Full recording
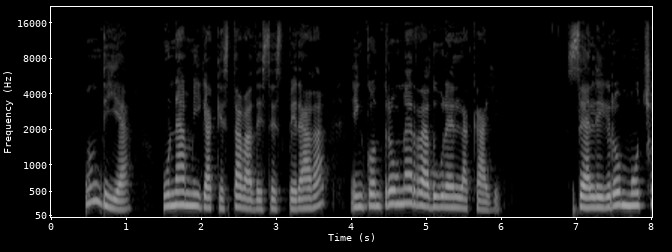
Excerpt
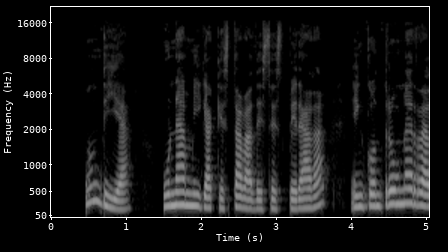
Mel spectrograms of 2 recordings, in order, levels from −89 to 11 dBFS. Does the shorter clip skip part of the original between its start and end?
no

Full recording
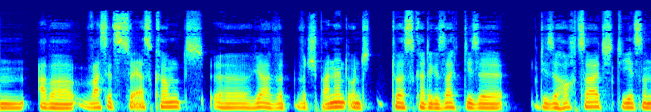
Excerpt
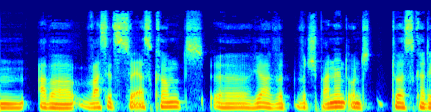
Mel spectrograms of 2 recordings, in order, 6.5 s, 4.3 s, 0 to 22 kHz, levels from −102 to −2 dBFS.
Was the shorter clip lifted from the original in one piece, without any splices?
yes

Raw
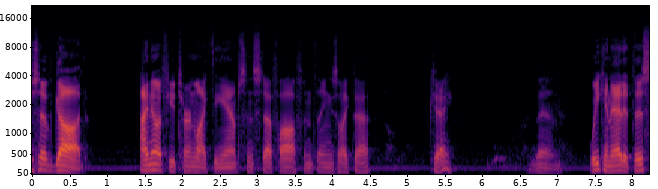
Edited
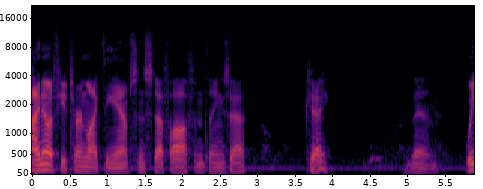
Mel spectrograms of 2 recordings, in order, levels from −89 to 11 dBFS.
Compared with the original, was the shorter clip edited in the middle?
yes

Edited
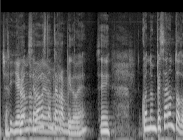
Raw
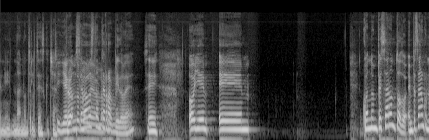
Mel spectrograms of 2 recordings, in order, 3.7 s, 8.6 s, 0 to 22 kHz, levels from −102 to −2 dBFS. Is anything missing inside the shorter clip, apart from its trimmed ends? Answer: yes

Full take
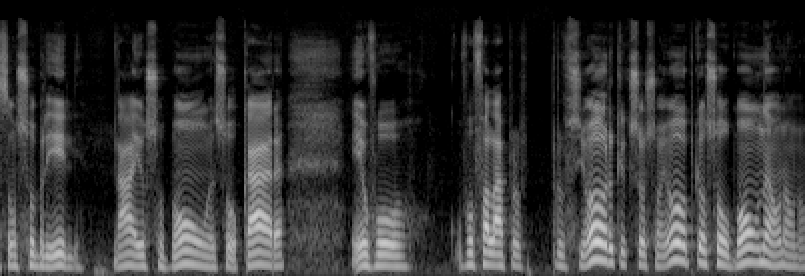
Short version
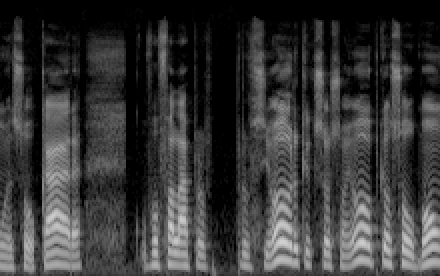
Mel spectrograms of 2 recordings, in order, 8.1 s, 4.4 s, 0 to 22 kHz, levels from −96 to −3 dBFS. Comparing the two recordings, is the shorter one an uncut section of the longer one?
no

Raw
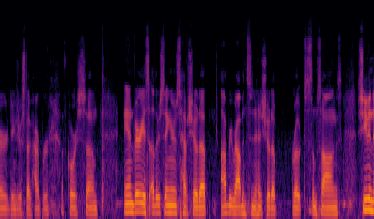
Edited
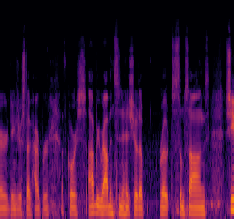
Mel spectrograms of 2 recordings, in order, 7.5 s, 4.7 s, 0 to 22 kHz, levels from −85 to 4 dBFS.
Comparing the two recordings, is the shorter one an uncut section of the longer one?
no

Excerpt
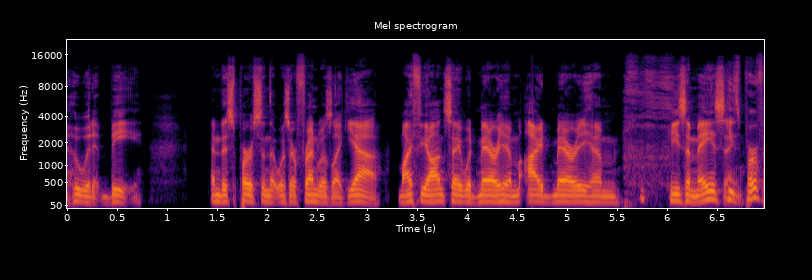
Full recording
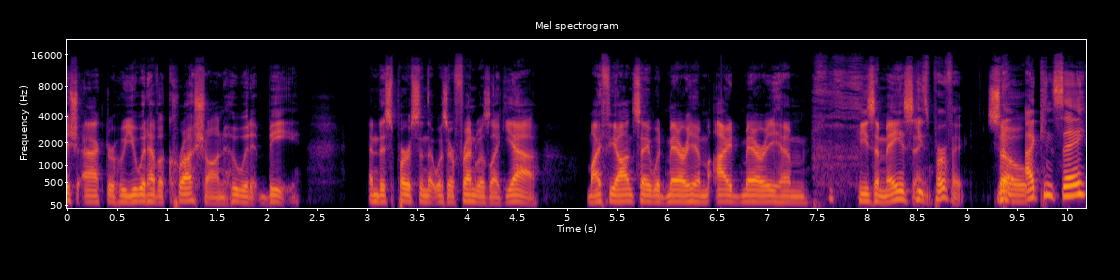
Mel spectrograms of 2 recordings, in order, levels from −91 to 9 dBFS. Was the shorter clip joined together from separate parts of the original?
yes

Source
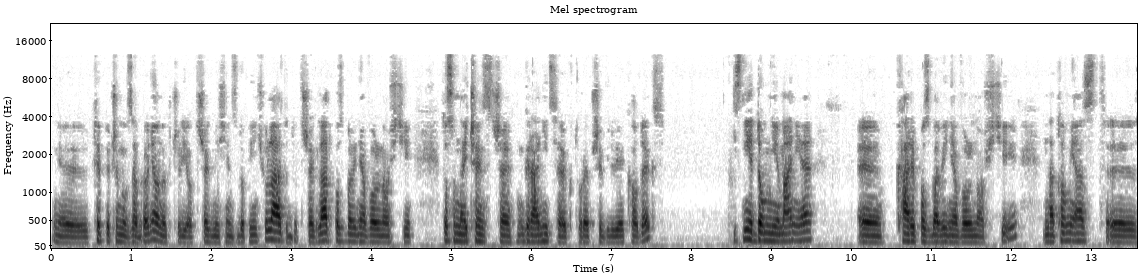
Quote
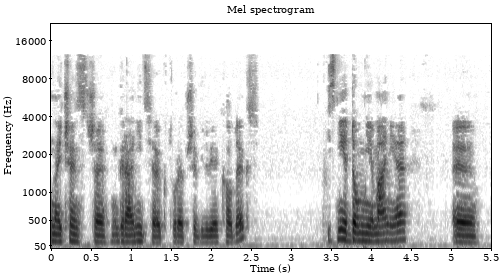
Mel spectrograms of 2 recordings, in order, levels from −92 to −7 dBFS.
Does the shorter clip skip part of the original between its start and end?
no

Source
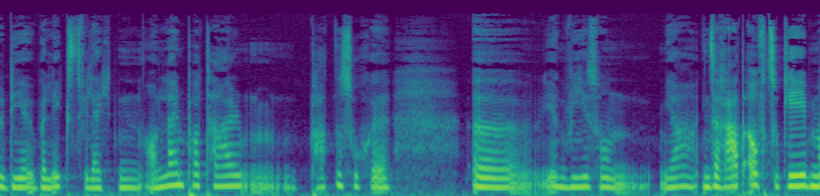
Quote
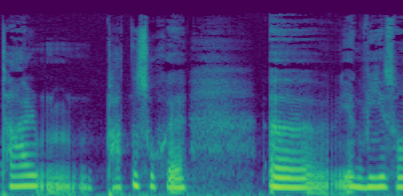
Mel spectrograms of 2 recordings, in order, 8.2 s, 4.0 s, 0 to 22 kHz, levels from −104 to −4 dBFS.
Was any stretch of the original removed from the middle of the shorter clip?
no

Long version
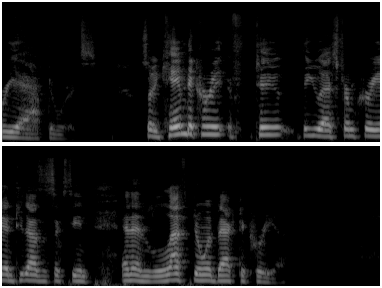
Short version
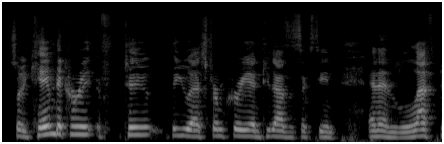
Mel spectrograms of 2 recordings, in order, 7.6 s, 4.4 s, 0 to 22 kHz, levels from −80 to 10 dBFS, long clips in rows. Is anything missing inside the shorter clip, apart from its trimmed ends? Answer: no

